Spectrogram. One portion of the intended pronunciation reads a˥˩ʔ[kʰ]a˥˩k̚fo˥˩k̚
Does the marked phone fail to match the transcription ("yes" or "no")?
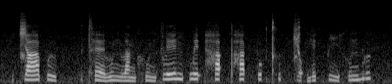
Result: yes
